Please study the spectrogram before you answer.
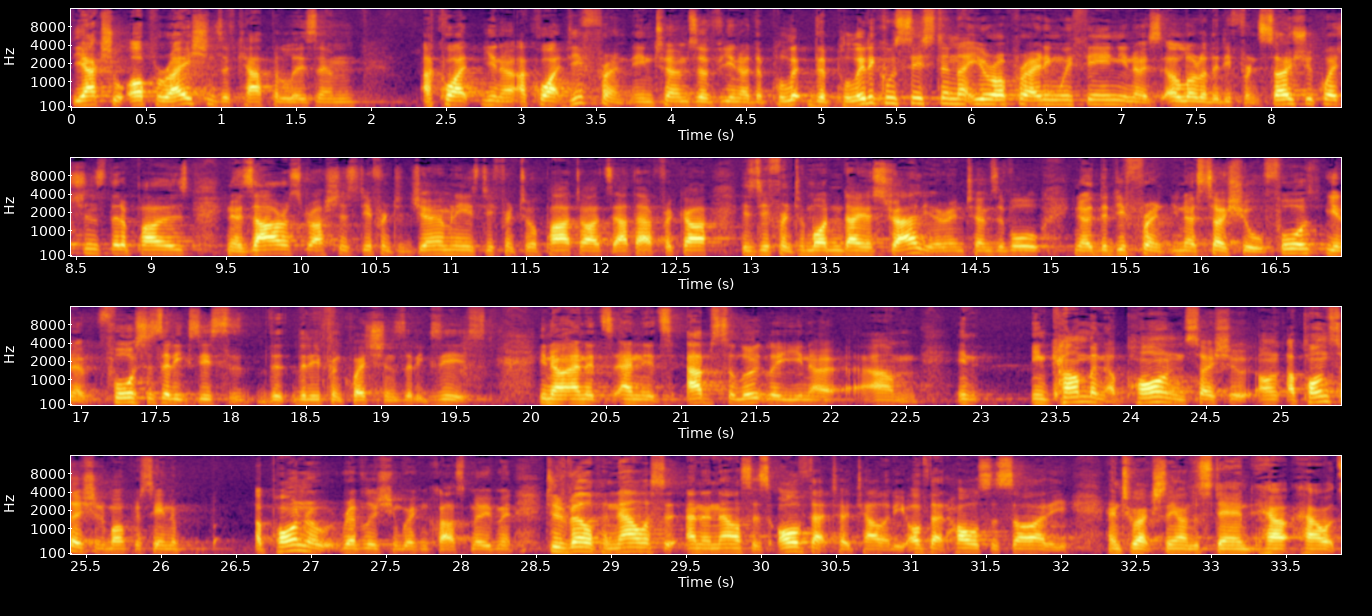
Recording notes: Recorded at a Solidarity meeting in Sydney, September 2012.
